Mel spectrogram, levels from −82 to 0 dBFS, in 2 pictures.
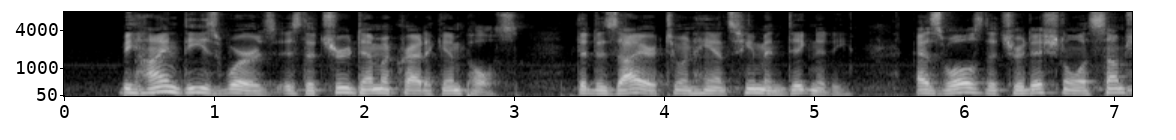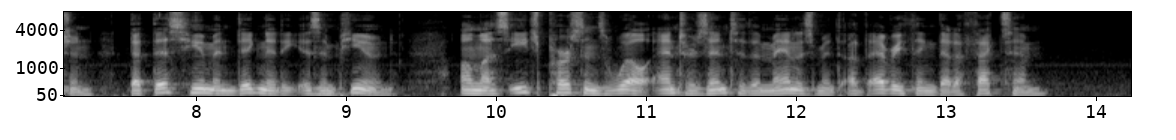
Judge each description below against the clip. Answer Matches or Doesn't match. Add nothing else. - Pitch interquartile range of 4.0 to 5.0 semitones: Matches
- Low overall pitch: Matches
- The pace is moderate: Matches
